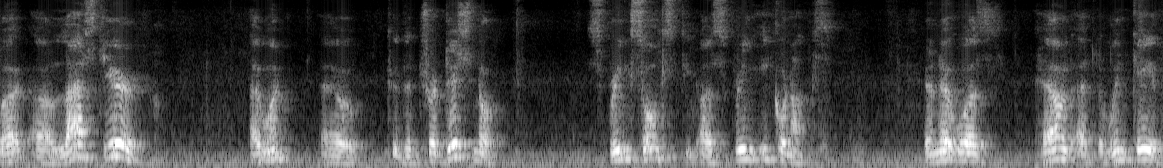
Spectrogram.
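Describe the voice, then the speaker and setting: In a room with audible echo, a man with a fairly high pitch, vocal fry and lively intonation speaks at a very slow pace with long, frequent pauses. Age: 70s. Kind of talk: talk to students about traditions. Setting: school presentation. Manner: halting with many fillers.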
